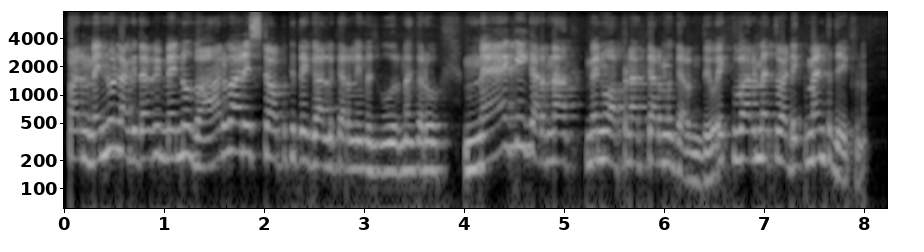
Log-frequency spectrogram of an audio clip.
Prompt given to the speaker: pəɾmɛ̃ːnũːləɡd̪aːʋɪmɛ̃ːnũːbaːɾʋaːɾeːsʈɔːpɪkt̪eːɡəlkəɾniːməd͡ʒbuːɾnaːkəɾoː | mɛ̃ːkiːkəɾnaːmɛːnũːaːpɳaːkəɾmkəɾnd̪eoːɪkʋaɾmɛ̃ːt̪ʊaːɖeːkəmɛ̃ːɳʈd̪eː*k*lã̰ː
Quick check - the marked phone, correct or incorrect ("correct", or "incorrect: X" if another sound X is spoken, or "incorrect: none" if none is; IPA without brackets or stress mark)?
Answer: incorrect: kʰ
